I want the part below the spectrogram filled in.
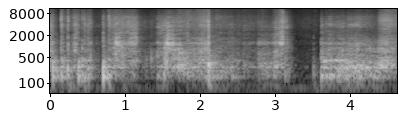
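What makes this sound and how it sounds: Long nails tap rapidly on the front of a large, hollow, green hard plastic bin with a lid. The result is a bright, clicky patter with short hollow knocks and a bit of scratching, punctuated by brief quiet gaps.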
